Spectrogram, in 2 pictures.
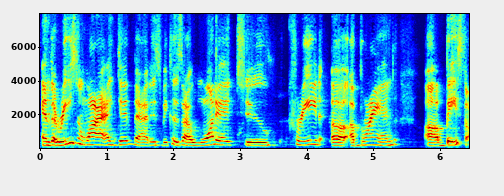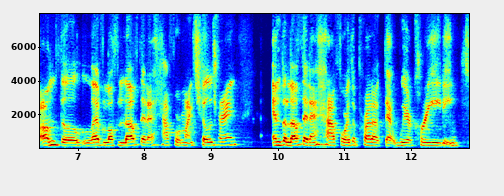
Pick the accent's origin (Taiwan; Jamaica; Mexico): Jamaica; being a Jamaican as well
